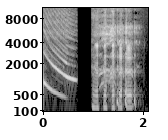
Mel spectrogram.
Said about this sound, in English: Slide whistle down sound here.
